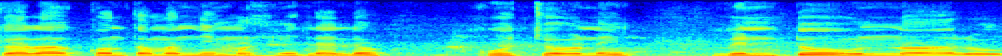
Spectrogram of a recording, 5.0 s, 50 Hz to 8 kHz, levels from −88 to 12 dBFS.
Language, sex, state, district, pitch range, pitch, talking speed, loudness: Telugu, male, Andhra Pradesh, Krishna, 150-170 Hz, 155 Hz, 70 wpm, -15 LUFS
